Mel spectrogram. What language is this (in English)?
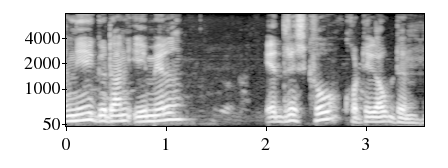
Bodo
